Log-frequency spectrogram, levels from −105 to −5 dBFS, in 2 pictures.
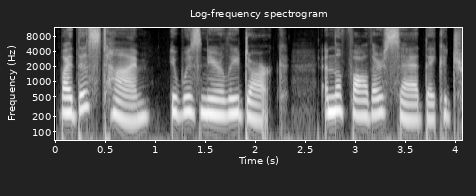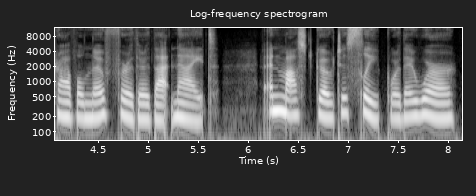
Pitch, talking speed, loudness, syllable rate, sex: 205 Hz, 190 wpm, -19 LUFS, 4.5 syllables/s, female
